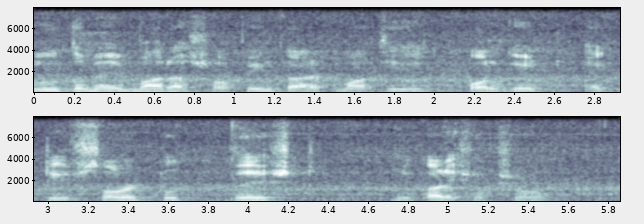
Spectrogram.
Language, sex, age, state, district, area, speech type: Gujarati, male, 45-60, Gujarat, Ahmedabad, urban, read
